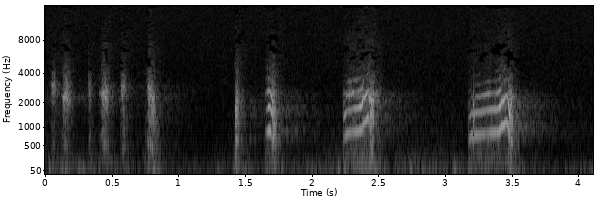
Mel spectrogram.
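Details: Chachalaca (aracuã) starts with short clipped notes, then gives longer harsh calls with wavering, rising-falling harmonics, the last two drawn out and loud.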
